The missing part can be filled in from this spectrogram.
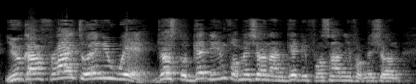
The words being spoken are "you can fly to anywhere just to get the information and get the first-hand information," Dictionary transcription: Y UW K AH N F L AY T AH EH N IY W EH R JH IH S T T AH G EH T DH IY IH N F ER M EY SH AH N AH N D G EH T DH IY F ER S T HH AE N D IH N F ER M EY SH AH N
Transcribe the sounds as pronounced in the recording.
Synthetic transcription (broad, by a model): Y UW K AH N F L AY T AH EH N IY W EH JH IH S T T AH G EH T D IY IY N F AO M EY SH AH N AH N G EH T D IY F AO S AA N IY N F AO M EY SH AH N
